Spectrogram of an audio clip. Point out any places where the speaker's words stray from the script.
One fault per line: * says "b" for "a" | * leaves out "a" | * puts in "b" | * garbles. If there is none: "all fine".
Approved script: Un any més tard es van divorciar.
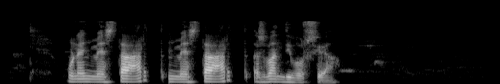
* puts in "any més tard"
